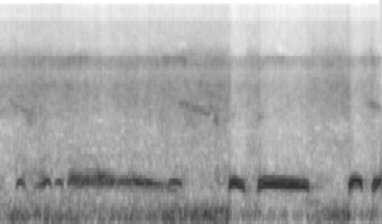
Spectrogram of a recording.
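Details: Young spotted dove sparring with a decoy bird: a couple of short coos lead into a long, soft, wavering coo, a pause, then a louder arched coo and quick clipped notes, with background hiss.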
